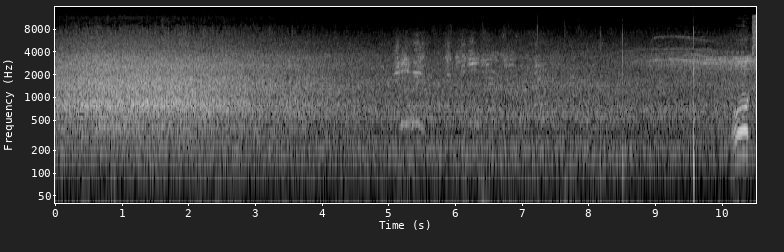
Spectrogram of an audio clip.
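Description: A stadium crowd roars, then quiets down.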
